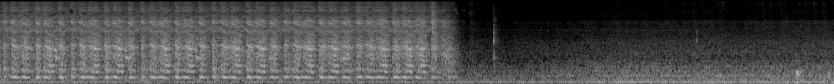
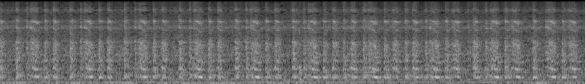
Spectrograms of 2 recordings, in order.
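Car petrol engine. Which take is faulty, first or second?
first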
